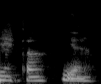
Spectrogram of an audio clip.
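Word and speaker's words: Unci Maka: Is that the correct pronunciation? Unchi Maka, yeah.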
